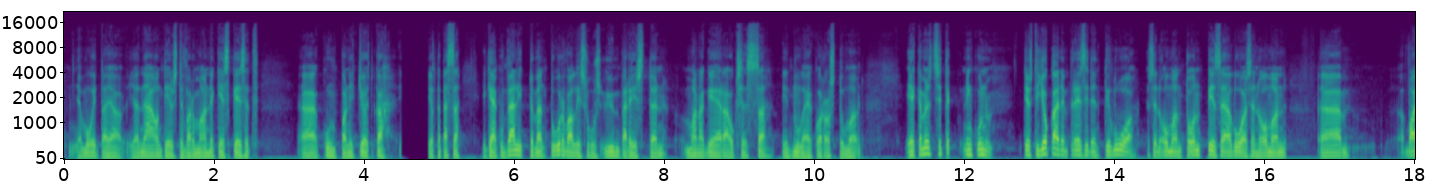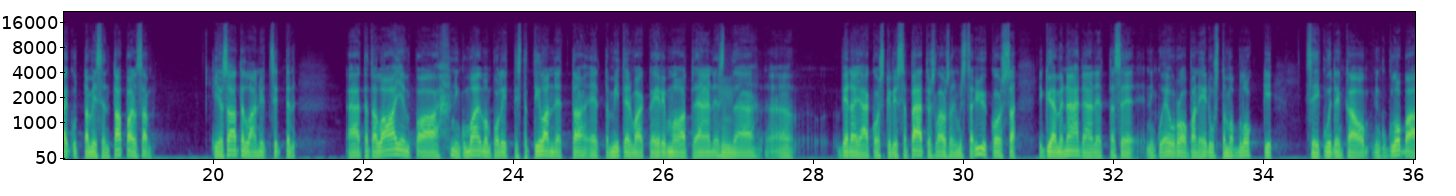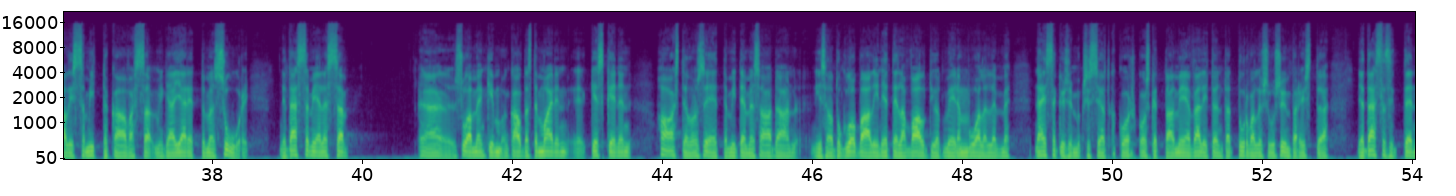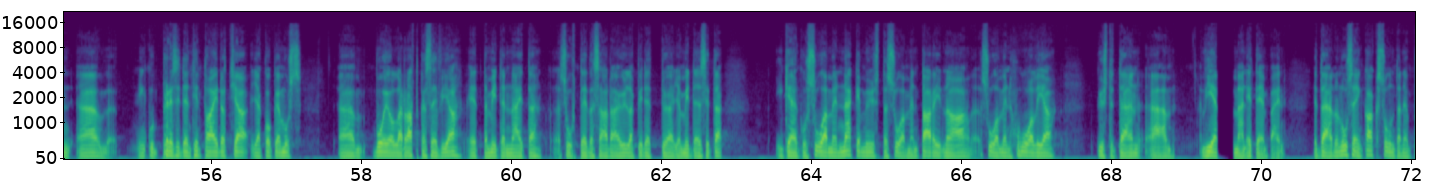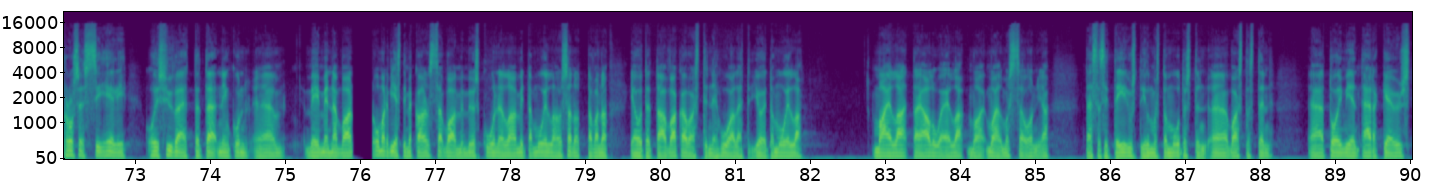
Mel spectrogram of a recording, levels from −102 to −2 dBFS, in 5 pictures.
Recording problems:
audio freezing; at 4.5 s, at 1:09 and at 1:16

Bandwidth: 15.5 kHz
